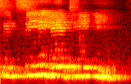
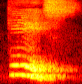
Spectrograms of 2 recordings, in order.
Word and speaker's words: cage: Try it is C-A-G-E. See last letter E. Cage. Cage. We are not pronouncing kg. We are not pronouncing. So here E is silent. E silent, not pronouncing only here.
